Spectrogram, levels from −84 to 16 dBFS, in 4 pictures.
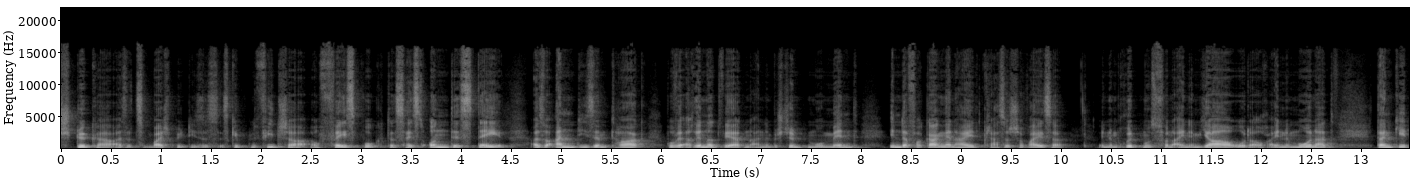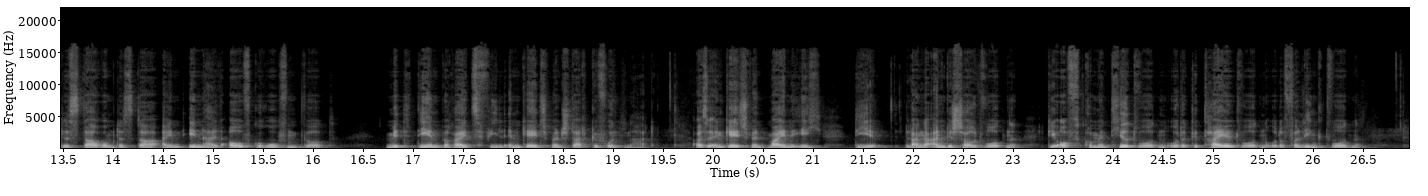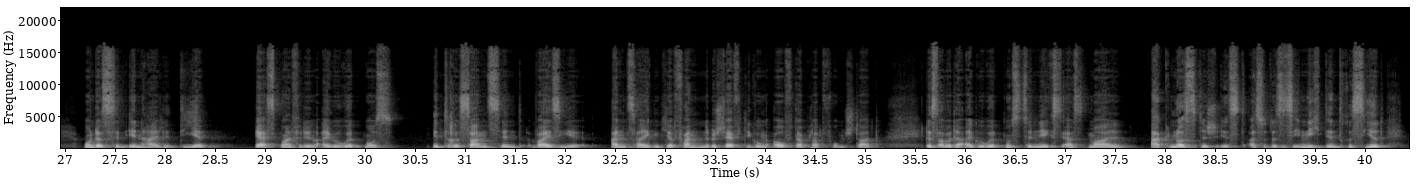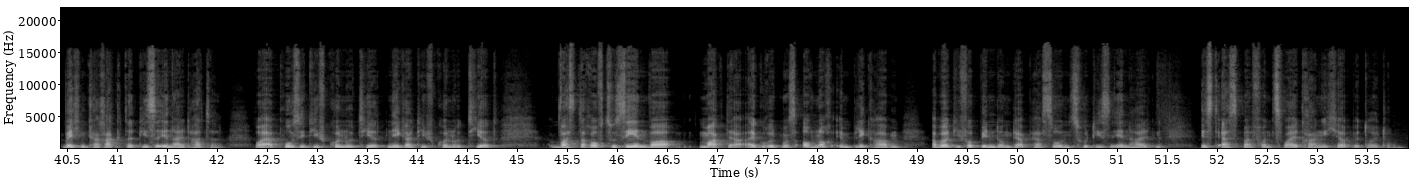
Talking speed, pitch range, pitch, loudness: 165 wpm, 115-145 Hz, 125 Hz, -22 LUFS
